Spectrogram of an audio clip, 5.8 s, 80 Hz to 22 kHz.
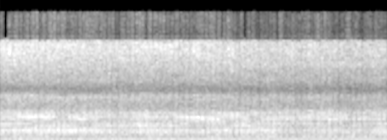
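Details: Perkins 4012 diesel after general overhaul, pre-lubricated before start, during load testing; loud even drone under steady load with no knocks, misses or hunting, running healthy.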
